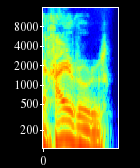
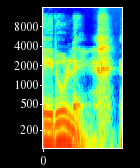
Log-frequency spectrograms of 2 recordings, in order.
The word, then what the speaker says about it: Hyrule: que no se dice Hyrule, que se dice Irule. – Ni de coña, ni de coña.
